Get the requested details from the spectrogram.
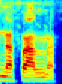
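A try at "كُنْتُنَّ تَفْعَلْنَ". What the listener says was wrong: না ফাল না, না, এটা তা ফাল না হবে।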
